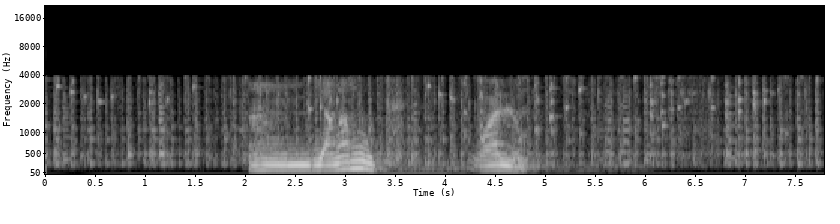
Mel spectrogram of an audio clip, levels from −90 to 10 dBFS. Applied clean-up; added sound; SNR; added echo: none; Bowed string instrument; 13 dB; reverberation time 1.6 s.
